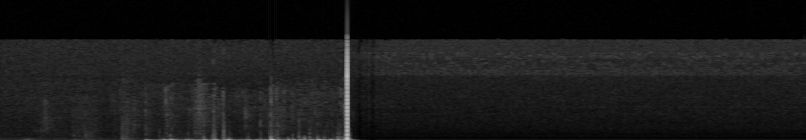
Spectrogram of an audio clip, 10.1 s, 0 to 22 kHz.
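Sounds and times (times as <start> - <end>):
microphone handling thumps: 1.8 - 4.5.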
